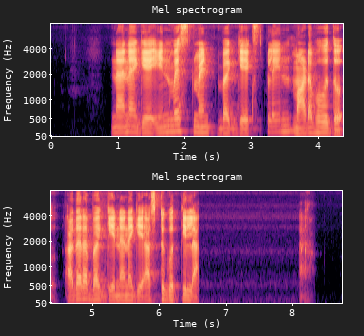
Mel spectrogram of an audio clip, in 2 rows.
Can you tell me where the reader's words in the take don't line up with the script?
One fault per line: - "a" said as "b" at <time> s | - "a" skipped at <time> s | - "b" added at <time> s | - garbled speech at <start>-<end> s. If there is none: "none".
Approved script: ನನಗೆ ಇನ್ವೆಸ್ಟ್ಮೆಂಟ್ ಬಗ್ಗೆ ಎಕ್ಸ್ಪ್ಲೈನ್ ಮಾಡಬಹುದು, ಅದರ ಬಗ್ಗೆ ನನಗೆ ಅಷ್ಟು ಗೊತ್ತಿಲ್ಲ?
none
